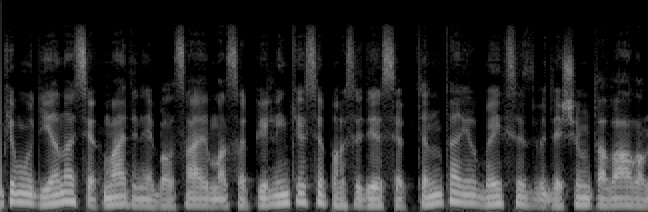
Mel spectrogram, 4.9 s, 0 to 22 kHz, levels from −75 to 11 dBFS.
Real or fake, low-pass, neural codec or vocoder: fake; 14.4 kHz; codec, 32 kHz, 1.9 kbps, SNAC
